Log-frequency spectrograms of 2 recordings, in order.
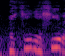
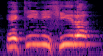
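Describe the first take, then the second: First: Said in the usual way. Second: Loud, high proclamation; impassioned preaching. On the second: Real, not acted. Preacher holds up the widow as example, impassioned. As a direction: proclaim her to the congregation.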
